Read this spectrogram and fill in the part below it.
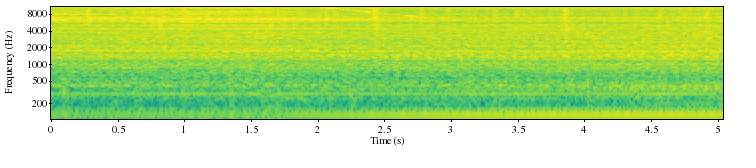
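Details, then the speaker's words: Honda S2000, bored-out engine with ARP head studs, just restarted after rebuild, top-end tick gone: smooth steady idle, even low rumble, no ticking; healthy, purring. "It couldn't sound better. It literally could not sound better. It's purring."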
